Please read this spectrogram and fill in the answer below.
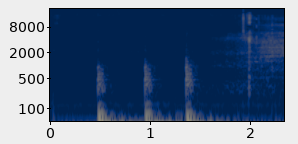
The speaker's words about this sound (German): Und jetzt zeige ich Ihnen einmal was. Was war denn das jetzt? Ich habe jetzt ganz, ganz, ganz leicht gegen den Mikrofonständer geklopft.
